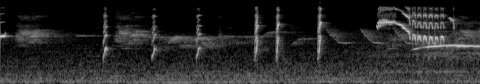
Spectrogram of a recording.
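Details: Kept orange-headed thrush singing to prompt lazy thrushes into song: scattered sharp ticks spaced about half a second apart over soft hiss, then a sudden buzzy harmonic phrase with a long thin whistle.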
